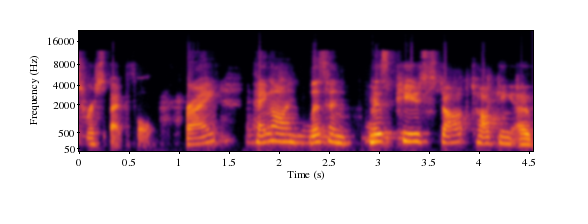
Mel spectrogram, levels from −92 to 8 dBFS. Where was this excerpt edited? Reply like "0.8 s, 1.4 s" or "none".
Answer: 2.8 s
